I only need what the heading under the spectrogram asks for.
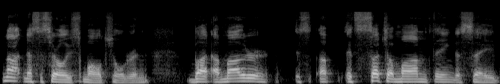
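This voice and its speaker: A man's voice: medium pitch, normal speed, warm tone. A man from the Southern United States giving a casual, digressive lesson, often correcting himself and swearing now and then. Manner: chatty, digressive, self-correcting, occasional swearing. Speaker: host and English teacher.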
